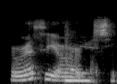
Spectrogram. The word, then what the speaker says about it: heresiarchs: How do you say that? Heresiarchs. Heresiarchs, Yes.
